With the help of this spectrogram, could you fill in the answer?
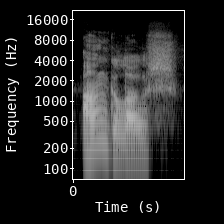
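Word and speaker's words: ἄγγελος: two Messengers the word Angelos is the Greek word for Messenger but if you phonetically Express that word it sounds like Angel OS Angel especially in the romance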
